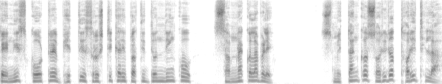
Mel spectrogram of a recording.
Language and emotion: Odia, fearful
